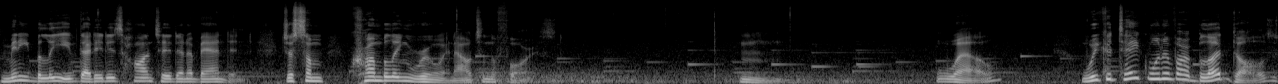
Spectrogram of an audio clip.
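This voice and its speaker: A man playing a possessive, flirtatious vampire master in a roleplay audio drama, speaking formally and condescendingly with theatrical pauses. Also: a little high, sing-song. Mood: coldly condescending. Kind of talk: scripted roleplay audio drama, addressing the listener. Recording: music behind the voice. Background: background music.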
